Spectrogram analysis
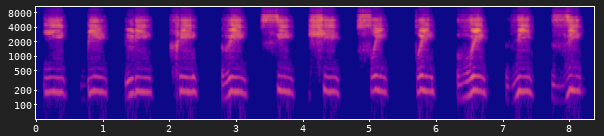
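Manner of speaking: each syllable spelled out clearly; modelled sounds. Shown as a demonstration. Teacher sounding out Arabic letters for the class, clipped and clear. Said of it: "c'est le son".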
